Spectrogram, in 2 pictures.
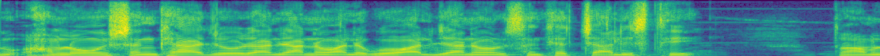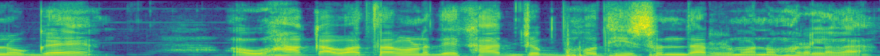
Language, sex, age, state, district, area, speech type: Hindi, male, 60+, Uttar Pradesh, Jaunpur, rural, spontaneous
